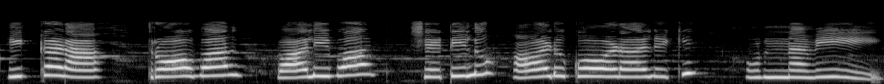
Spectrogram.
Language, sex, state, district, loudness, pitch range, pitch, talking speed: Telugu, female, Andhra Pradesh, Annamaya, -12 LUFS, 330-400 Hz, 360 Hz, 40 wpm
